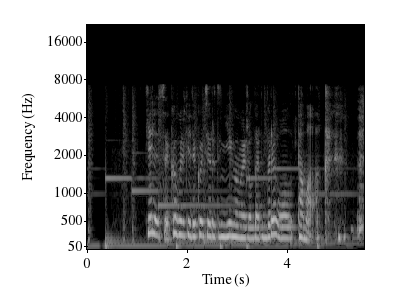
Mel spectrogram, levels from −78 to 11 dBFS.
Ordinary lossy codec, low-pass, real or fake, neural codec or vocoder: none; 7.2 kHz; real; none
